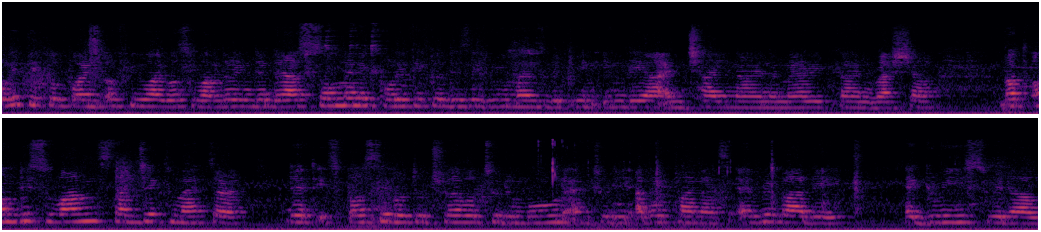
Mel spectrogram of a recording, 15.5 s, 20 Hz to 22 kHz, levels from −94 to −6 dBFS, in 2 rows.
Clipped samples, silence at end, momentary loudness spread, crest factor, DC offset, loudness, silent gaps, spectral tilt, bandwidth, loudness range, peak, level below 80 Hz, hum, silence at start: under 0.1%; 0 s; 9 LU; 22 dB; under 0.1%; -56 LUFS; none; -4 dB/octave; 11.5 kHz; 3 LU; -34 dBFS; -76 dBFS; none; 0 s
